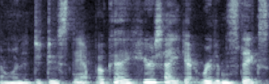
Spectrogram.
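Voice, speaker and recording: A somewhat breathy woman speaks with an American accent. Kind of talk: casual app tutorial demo.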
